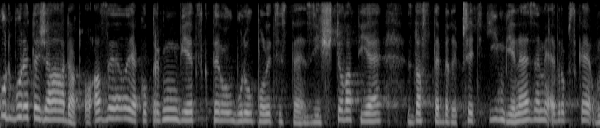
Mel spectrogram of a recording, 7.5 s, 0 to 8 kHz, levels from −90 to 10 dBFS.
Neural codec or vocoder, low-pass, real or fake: vocoder, 22.05 kHz, 80 mel bands, HiFi-GAN; 7.2 kHz; fake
